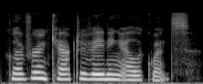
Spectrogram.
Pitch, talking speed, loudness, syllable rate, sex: 235 Hz, 120 wpm, -14 LUFS, 5.8 syllables/s, female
